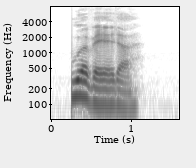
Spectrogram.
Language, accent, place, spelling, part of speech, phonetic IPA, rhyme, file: German, Germany, Berlin, Urwälder, noun, [ˈuːɐ̯ˌvɛldɐ], -uːɐ̯vɛldɐ, De-Urwälder.ogg
- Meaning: nominative/accusative/genitive plural of Urwald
